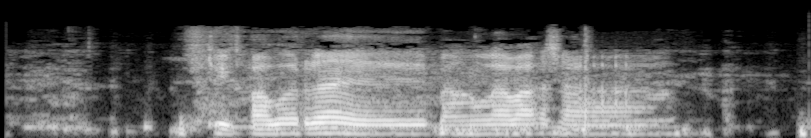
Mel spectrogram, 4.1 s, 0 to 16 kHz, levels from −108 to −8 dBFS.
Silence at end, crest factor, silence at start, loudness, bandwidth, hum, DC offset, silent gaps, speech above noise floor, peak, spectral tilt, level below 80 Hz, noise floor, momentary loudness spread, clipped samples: 0 s; 18 dB; 0.15 s; -18 LUFS; 7.8 kHz; none; under 0.1%; none; 27 dB; -2 dBFS; -6 dB/octave; -58 dBFS; -44 dBFS; 23 LU; under 0.1%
